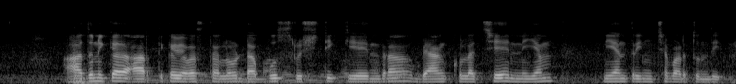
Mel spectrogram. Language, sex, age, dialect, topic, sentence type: Telugu, male, 18-24, Telangana, banking, statement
